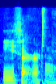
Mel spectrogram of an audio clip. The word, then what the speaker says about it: Aether: War is the A is silent.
